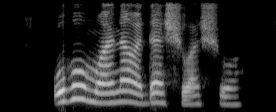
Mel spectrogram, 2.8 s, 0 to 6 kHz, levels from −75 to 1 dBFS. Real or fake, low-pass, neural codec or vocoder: fake; 5.4 kHz; codec, 16 kHz in and 24 kHz out, 1 kbps, XY-Tokenizer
